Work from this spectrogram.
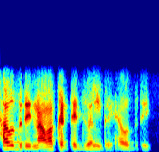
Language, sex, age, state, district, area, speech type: Kannada, male, 30-45, Karnataka, Dharwad, rural, conversation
